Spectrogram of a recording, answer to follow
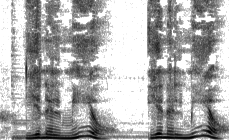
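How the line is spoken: Many crows shouting together. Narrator (Spanish): gritaban todos los cuervos a un tiempo, en medio de un agitado batir de alas

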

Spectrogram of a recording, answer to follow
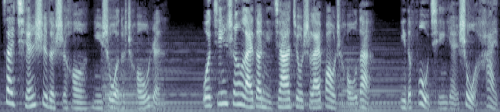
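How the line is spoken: Laughing. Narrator (Chinese): 王福此时笑了一声

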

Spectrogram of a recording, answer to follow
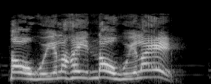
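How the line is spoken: Loud shout. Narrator (Chinese): 跟那大喊

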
